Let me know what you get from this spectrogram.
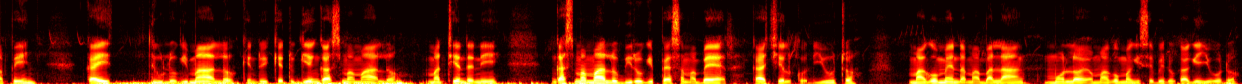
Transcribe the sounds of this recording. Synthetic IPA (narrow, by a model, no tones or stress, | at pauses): apiɲ | kaɪt̪uloɡɪmalokendoiketoɡɪeŋɡasmamalɔmatjɛndɛnɪŋɡasmamalobiɾoɡɪpɛsamabɛrkaːt͡ʃɪɛlkɔdjuto | maɡɔmɛndamabalaŋmɔlɔjɔmaɡɔmaɡɪsebedokaɡɪjʊdo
